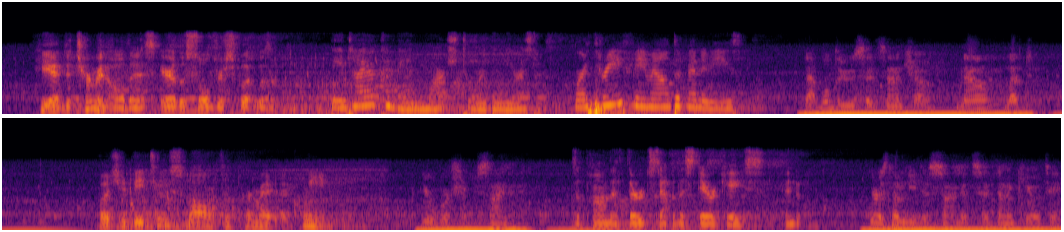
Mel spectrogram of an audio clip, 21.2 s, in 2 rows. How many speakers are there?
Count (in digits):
5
